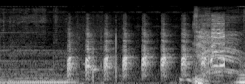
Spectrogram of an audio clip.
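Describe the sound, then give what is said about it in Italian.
A hen clucks in a quick series of about seven short, evenly spaced bursts, then lets out a louder, squawking cackle, clear over a low background hum. “c'è la gallina sculacciata che è intervenuta.”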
